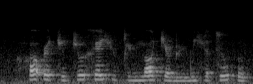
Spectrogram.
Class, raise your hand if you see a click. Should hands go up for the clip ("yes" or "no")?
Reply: no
